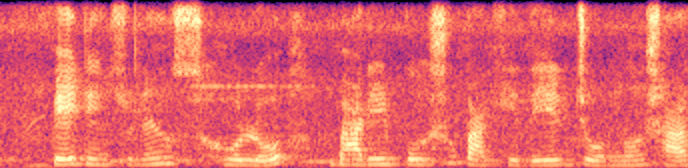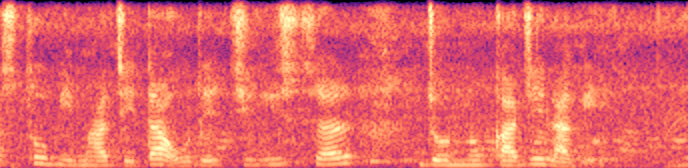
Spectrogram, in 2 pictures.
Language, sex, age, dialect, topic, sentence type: Bengali, female, 25-30, Standard Colloquial, banking, statement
